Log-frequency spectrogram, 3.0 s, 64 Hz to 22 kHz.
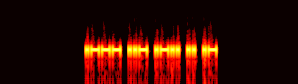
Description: Morse code, heard as a keyed tone, about 45 wpm, 700 Hz. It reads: JULIA
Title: USA Common Names - 45wpm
